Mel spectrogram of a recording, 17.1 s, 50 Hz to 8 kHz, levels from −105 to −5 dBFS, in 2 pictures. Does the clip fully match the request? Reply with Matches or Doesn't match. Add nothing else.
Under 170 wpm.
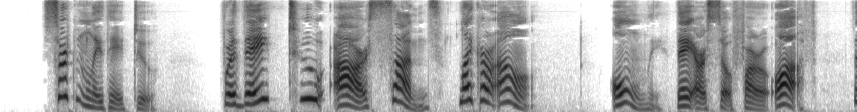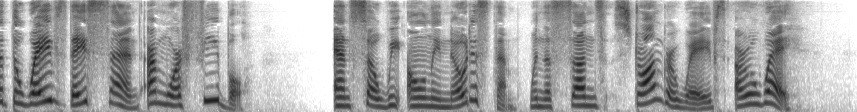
Matches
